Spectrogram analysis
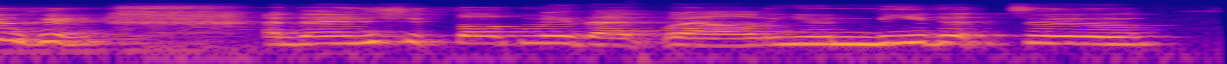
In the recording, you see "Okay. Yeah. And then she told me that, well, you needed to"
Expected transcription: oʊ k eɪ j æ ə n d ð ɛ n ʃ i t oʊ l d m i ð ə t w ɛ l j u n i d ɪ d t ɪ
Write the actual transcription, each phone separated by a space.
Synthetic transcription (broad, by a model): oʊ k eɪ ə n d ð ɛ n ʃ i t oʊ l d m i ð ə t w ɛ l j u n i d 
